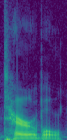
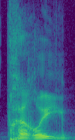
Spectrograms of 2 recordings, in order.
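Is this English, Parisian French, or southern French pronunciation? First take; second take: English; southern. First: It is said with an English pronunciation. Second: It is said in a southern French accent.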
